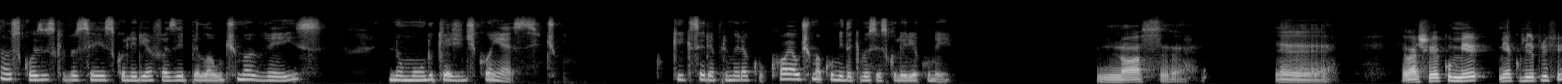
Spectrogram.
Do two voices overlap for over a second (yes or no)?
no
